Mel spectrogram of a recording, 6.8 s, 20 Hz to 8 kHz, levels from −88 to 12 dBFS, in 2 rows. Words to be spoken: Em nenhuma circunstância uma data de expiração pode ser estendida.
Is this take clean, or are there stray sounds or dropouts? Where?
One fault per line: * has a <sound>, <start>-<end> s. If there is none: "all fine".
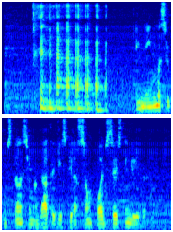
* has a laugh, 0.6-2.1 s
